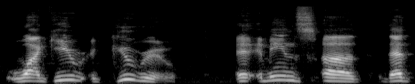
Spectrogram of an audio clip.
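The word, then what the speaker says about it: Waheguru: I I just looked it up and she's mispronouncing it it's wag Guru it it means uh that that's how they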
